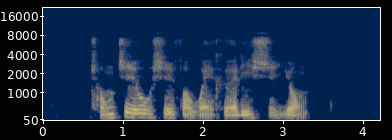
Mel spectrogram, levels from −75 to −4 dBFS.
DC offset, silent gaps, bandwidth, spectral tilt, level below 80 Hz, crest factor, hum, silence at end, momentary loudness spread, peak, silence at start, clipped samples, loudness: under 0.1%; none; 9.6 kHz; -4.5 dB/octave; -72 dBFS; 20 dB; none; 0.9 s; 5 LU; -8 dBFS; 0.6 s; under 0.1%; -25 LUFS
